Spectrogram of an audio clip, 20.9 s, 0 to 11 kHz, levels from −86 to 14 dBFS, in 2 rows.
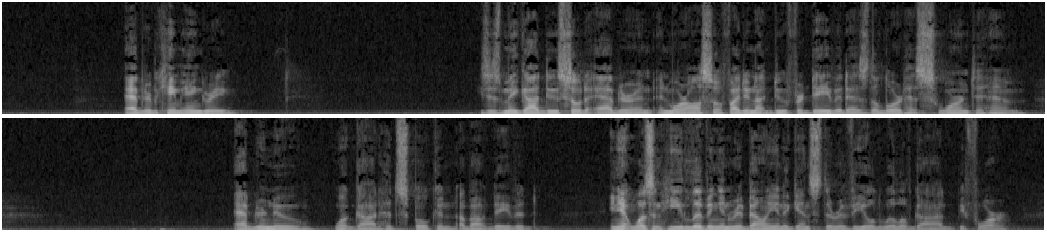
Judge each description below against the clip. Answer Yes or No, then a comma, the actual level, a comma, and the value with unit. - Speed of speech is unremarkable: Yes, average, 145 wpm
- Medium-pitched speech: No, low, 110 Hz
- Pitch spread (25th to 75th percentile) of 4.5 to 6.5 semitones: No, average, 3.0 semitones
